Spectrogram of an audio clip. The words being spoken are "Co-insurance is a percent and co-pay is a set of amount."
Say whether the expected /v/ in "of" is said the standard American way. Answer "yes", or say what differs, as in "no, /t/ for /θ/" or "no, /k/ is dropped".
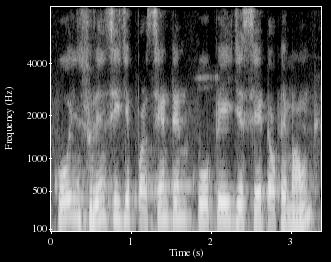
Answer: no, /p/ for /v/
